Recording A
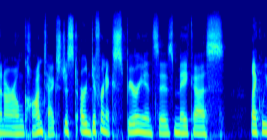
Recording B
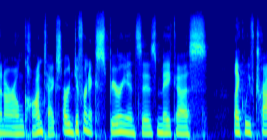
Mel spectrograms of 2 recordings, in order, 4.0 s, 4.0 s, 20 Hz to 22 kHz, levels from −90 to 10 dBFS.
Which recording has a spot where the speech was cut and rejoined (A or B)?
B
